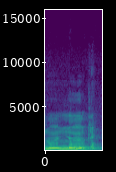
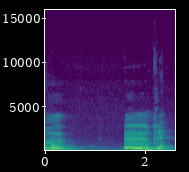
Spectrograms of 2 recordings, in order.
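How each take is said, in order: First: The n links smoothly into the next word. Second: The two words are said slowly and apart. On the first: "quand je fais la liaison" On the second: "quand je vais parler doucement"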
